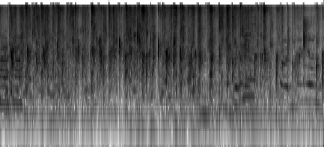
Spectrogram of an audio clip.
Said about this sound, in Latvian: Ai, nu ko? Nu, aplausi tevē.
